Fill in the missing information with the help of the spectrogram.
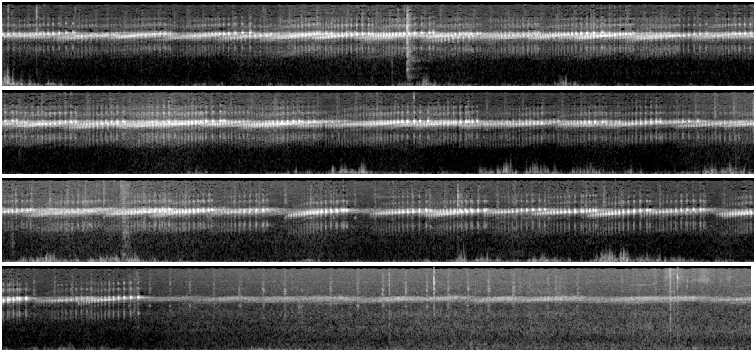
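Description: A dense chorus of frogs: many short, rising calls overlapping into one continuous high-pitched chorus, growing fainter about four-fifths of the way through. Low thumps and rumbles come and go underneath.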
